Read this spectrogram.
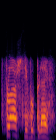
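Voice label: request flash, female; vo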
